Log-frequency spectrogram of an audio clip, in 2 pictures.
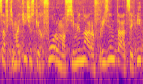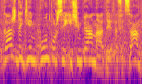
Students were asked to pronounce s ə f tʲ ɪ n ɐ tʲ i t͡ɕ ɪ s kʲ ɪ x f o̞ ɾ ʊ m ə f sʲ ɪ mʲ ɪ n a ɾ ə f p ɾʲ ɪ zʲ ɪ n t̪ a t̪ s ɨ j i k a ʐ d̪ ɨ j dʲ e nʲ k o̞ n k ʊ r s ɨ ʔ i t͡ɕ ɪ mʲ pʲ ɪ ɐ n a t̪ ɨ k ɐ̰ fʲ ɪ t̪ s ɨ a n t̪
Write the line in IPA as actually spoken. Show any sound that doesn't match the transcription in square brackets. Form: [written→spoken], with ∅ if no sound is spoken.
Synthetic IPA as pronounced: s ə f tʲ ɪ [n→m] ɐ tʲ i t͡ɕ ɪ s kʲ ɪ x f o̞ ɾ ʊ m ə f sʲ ɪ mʲ ɪ n a ɾ ə f p ɾʲ ɪ zʲ ɪ n t̪ a t̪ s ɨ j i k a ʐ d̪ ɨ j dʲ e nʲ k o̞ n k ʊ r s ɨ ʔ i t͡ɕ ɪ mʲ pʲ ɪ ɐ n a t̪ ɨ [k→ʔ] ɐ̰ fʲ ɪ t̪ s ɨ a n t̪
